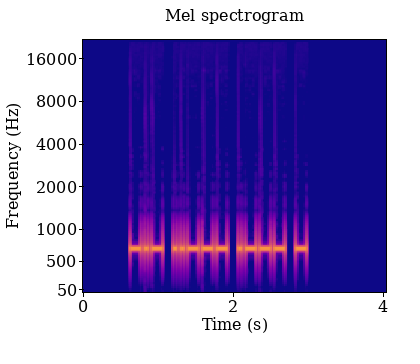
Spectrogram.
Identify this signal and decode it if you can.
Morse code, heard as a keyed tone, about 25 wpm, 700 Hz. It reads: K2JT
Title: USA Call Signs - 4 Characters - Repeated 3x - 25wpm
